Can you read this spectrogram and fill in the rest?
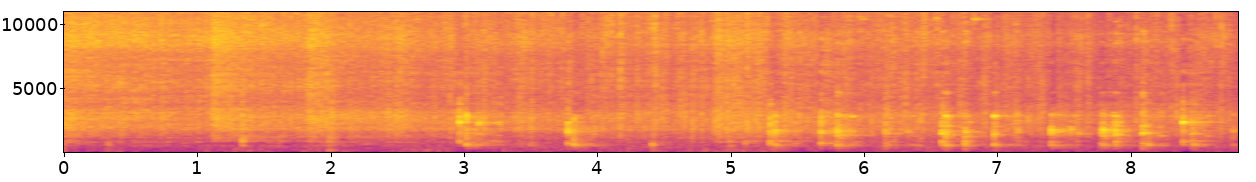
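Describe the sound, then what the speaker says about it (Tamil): Masala mixture is stirred in a kadai, with a spoon scraping and knocking against the metal in quickening, irregular strokes over a soft sizzle. "கடாயில் நம்ம இதை வந்து சேர்த்துடலாம். ஏன்னா இதில் வந்து நம்ம கிளறதுக்கு வசதியாக"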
